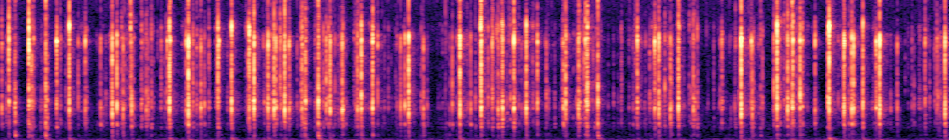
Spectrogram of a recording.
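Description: Fingertips type continuously on a plastic mechanical keyboard with plastic keycaps on a translucent acrylic case. The rapid, uneven stream of short, dry, bright clacks has no ring and sits over a steady low hum.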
